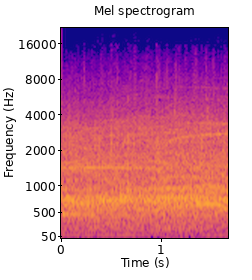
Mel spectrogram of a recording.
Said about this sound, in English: And great reaction by the crowd.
